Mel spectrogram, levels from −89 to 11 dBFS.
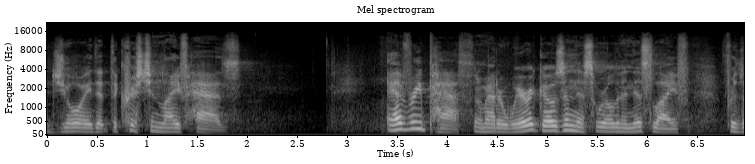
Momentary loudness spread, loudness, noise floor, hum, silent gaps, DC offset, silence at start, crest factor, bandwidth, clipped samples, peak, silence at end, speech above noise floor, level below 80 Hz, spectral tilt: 10 LU; -25 LUFS; -69 dBFS; none; none; under 0.1%; 0 s; 20 dB; 15.5 kHz; under 0.1%; -8 dBFS; 0 s; 42 dB; -82 dBFS; -2.5 dB/octave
